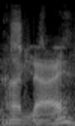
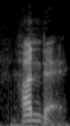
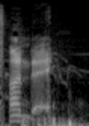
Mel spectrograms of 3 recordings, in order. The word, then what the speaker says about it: Hyundai: It is not Hyundai, just so you know. It's become my mission in life at Sportsnet 650 to make sure that every one of the hosts knows how to properly pronounce Hyundai. – Hyundai. – Hyundai. – I butchered it myself a few times. – So when they signed you up, they were like, okay, listen, there's one thing you got to know here. It's Hyundai.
